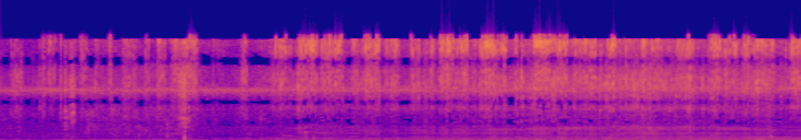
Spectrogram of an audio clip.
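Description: Cicada killer wasp's wings buzzing steadily as it strains to lift a paralysed cicada that is almost too heavy for it to fly with.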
